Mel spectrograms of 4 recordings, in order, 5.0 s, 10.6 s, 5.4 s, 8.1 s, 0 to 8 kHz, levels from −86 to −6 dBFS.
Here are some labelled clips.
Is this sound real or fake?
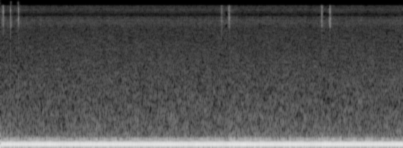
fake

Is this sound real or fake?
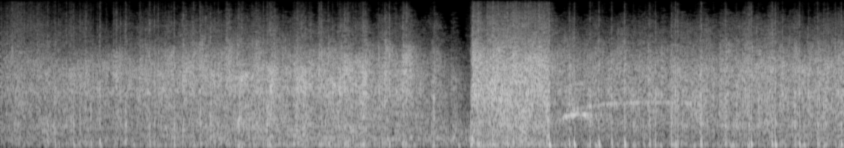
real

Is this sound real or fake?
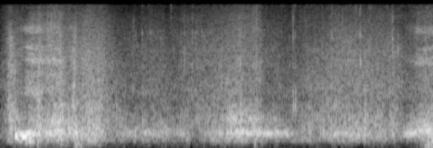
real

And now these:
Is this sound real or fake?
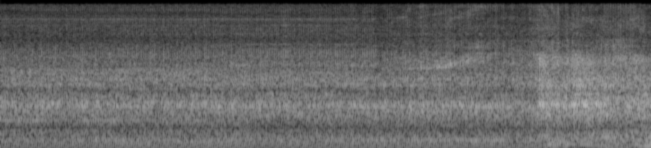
real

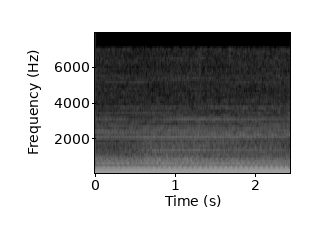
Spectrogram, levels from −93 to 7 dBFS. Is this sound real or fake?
real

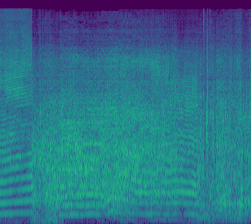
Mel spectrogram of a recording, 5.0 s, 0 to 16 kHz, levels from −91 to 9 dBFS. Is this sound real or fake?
fake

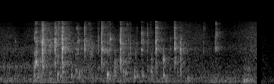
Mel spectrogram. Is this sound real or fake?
real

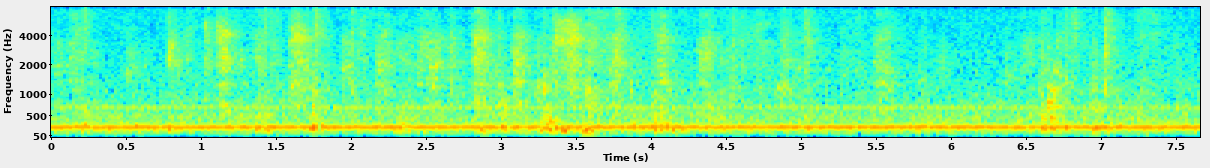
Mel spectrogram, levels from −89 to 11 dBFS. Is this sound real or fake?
real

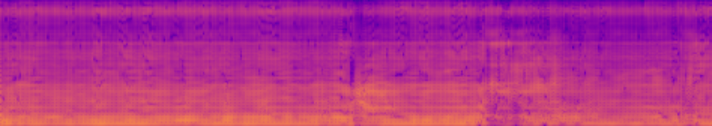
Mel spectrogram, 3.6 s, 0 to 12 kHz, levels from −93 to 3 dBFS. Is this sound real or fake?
fake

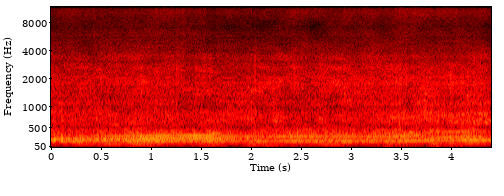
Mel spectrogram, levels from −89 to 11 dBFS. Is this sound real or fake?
fake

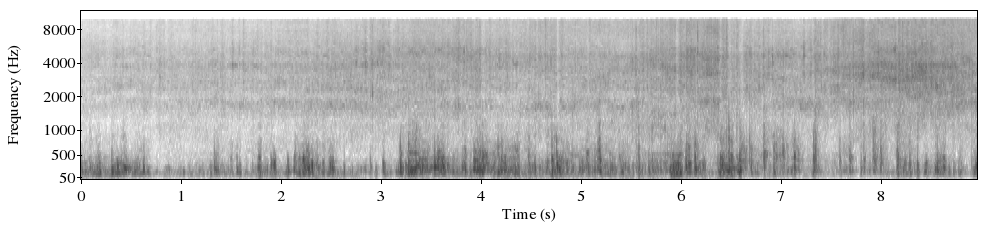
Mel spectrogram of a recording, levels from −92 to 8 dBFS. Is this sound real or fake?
fake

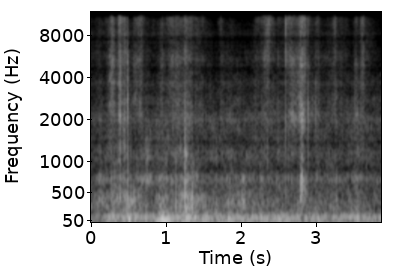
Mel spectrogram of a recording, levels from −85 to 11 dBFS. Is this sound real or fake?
fake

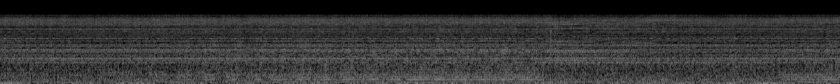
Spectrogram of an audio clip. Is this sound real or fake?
fake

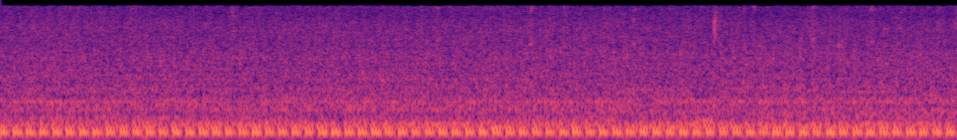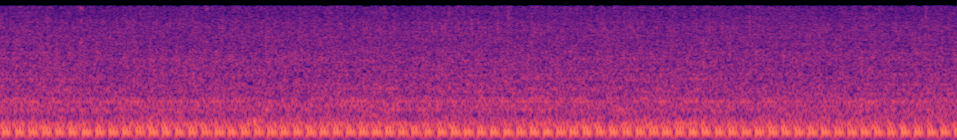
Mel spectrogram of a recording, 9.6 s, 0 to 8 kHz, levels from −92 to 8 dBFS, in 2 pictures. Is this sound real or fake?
real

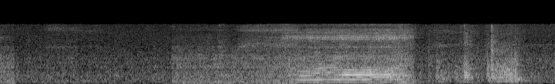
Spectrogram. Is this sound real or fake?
real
